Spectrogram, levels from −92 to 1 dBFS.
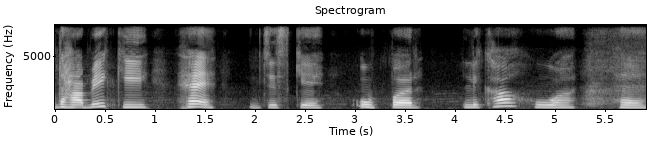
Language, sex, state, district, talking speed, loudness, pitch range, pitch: Hindi, female, Madhya Pradesh, Dhar, 80 wpm, -19 LUFS, 210-235 Hz, 220 Hz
